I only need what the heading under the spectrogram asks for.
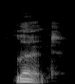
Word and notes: learnt: Australian English

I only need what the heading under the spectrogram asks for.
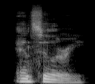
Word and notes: ancillary: Australian English

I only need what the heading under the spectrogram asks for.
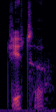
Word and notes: jitter: British English

